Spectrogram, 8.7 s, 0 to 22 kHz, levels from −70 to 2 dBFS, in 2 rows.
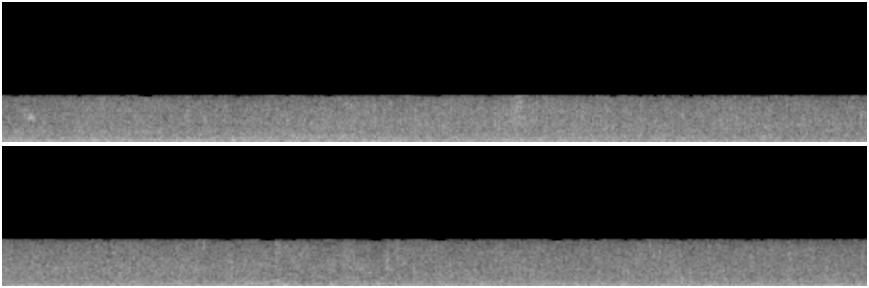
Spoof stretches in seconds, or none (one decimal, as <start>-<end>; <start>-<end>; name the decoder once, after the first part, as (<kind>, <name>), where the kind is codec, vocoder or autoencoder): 5.6-6.3 (codec, HILCodec)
